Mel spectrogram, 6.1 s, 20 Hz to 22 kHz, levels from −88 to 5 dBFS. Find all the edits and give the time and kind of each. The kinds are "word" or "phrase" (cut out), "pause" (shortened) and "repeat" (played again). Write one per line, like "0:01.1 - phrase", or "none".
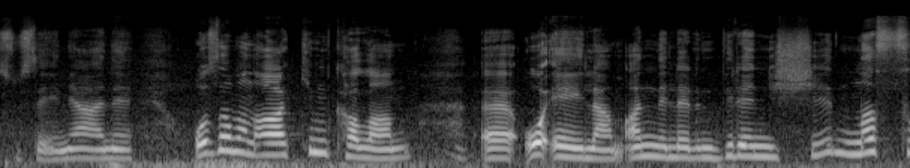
none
